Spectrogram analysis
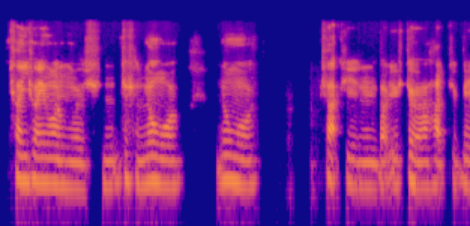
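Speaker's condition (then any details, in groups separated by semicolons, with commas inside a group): Cerebral palsy; affects whole body; cramps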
